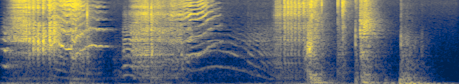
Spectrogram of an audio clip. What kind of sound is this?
creak cabinet door
The creak of the cabinet door.
door, wood, wooden, squeaky, creak, opening, open, close, cacophonous, squeak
